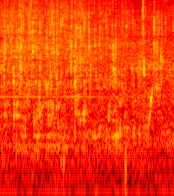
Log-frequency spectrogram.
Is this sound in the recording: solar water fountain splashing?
yes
